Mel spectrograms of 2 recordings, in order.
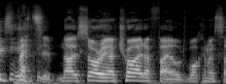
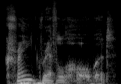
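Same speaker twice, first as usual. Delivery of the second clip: Craig Revel Horwood voice; 5 semitones lower than usual. Retold or imitated. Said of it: "Nah, that's rubbish".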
